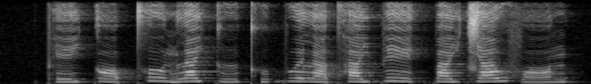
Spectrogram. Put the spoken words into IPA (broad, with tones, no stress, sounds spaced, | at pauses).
pʰ eː˩˧ j k ɔː˧˩ p̚ t̪ʰ oː˥˨ n l a˧˥ j k ɯː˩˧ kʰ u˩˧ b u˧ ə̯ l a˧˩ t̪ʰ a˧ j b eː˥˨ k̚ p a˧ j t͡ɕ aː˧˥ w f ɔː˩˧ n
